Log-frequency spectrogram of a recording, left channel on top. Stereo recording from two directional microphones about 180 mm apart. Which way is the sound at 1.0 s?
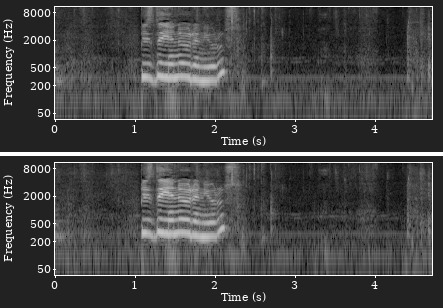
5° left (ahead or behind).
